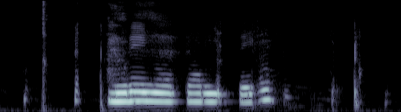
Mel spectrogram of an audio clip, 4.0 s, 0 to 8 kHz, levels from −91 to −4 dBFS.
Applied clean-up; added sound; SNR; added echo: neural mask model DeepFilterNet 3.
